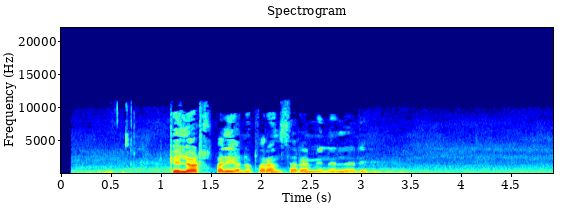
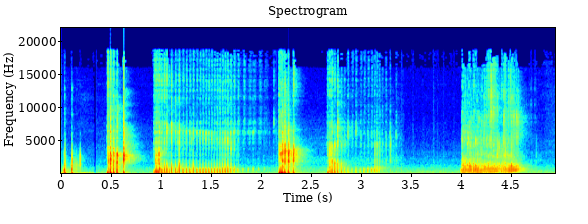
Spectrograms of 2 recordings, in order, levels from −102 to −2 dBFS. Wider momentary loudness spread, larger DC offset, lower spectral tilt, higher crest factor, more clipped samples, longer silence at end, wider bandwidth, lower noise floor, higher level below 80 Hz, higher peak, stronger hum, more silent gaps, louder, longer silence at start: first, 26 LU vs 19 LU; neither; first, -7 dB/octave vs -4.5 dB/octave; about the same, 22 dB vs 26 dB; neither; first, 1.65 s vs 0.25 s; second, 10 kHz vs 19 kHz; first, -57 dBFS vs -48 dBFS; second, -66 dBFS vs -44 dBFS; second, -6 dBFS vs 0 dBFS; neither; neither; about the same, -25 LUFS vs -23 LUFS; first, 0.4 s vs 0 s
